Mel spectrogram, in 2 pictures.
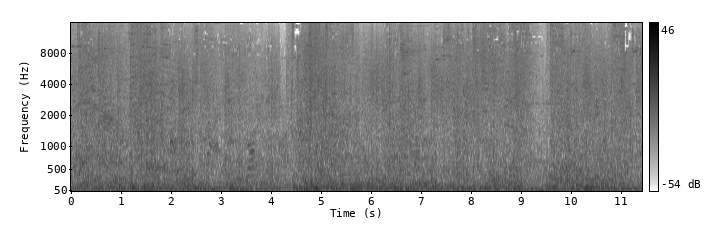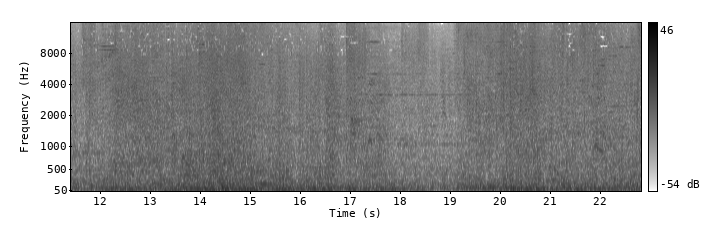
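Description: Video game spell effects whoosh, crackle and burst in a fast battle.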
